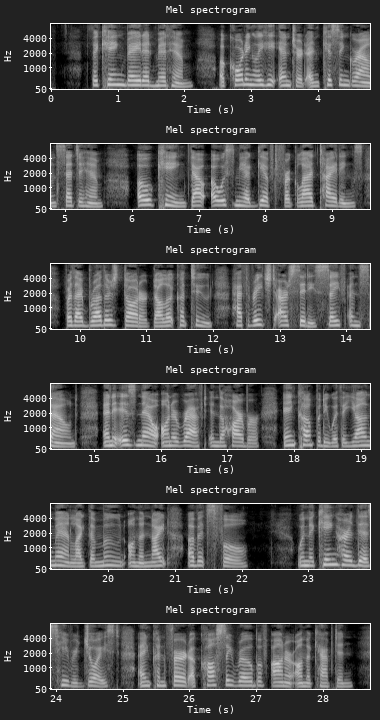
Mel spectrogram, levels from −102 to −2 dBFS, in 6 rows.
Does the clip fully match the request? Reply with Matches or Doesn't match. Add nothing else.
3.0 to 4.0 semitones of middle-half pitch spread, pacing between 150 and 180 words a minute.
Matches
